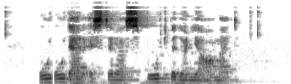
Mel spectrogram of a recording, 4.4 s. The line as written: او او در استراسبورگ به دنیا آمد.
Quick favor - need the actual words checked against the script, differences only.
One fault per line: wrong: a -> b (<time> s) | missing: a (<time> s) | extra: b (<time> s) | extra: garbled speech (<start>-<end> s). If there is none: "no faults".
no faults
